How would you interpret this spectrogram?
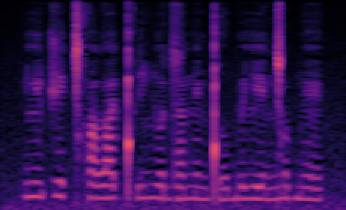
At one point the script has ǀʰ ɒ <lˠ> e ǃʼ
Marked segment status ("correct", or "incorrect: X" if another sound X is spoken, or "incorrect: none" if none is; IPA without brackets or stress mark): correct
